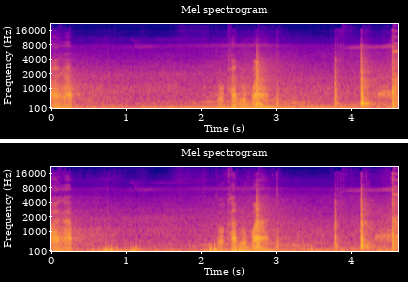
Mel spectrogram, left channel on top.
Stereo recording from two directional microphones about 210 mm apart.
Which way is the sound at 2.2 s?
15° right (ahead or behind).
